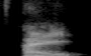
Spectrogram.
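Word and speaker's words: ไข่: 달걀 의 경우 , " 카이 " 라고 읽으시면 됩니다 . 하강조 로 읽으세요 . 카이 .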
